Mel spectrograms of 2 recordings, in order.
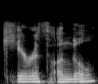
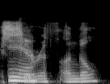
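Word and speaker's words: Cirith Ungol: years ago all of the c names like kirith ungle yeah are hard c's but of course i read them as s sound c's like serif angle and then you find out years later that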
